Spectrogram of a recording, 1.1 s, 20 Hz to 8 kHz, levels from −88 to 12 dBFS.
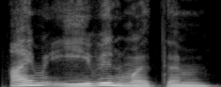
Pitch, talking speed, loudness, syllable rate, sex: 165 Hz, 215 wpm, -15 LUFS, 5.0 syllables/s, female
